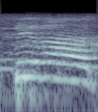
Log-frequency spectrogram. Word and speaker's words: Peyrins: Le nom de Perrin, alors il y a un S à la fin mais il ne se prononce pas, P-E-Y-R-I-N-S.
